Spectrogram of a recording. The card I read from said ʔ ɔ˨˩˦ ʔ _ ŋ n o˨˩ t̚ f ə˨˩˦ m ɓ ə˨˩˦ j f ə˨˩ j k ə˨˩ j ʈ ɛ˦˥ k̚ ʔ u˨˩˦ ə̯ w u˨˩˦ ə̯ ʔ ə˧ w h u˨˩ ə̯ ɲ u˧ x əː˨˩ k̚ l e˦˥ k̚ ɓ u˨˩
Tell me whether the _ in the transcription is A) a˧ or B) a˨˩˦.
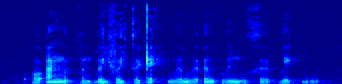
A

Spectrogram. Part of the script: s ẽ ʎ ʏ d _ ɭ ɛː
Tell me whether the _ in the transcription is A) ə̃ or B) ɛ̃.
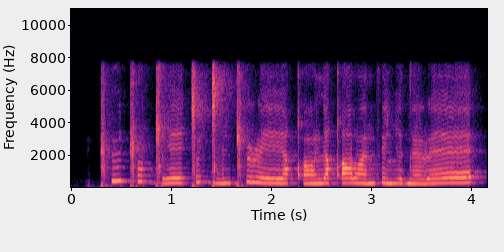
B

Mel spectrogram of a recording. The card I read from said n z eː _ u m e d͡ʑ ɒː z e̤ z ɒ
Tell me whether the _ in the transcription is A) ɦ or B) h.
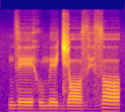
A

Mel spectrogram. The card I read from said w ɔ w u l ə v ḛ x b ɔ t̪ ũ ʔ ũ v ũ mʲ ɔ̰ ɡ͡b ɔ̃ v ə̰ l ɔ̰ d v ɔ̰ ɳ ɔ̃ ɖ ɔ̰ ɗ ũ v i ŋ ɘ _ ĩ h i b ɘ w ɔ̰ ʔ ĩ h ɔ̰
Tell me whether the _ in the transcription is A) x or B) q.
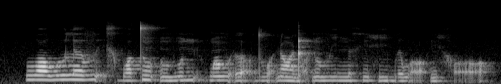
A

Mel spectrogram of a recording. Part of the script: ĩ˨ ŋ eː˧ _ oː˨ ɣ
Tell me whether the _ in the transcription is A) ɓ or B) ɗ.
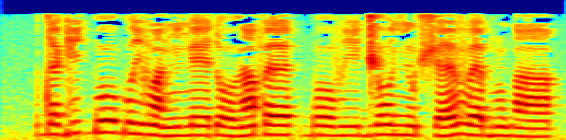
B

